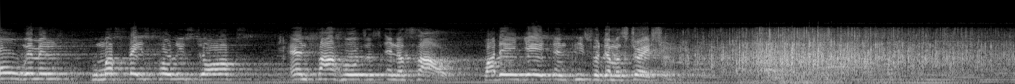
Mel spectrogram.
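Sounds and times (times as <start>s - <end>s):
speech: 0.0s - 7.0s
crowd clapping: 6.6s - 10.1s.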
